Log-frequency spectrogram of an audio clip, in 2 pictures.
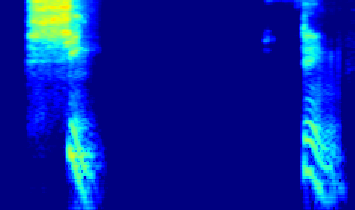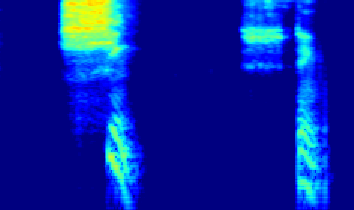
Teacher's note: when you see an X in the pinyin system, it makes a sound that sort of is between the S and the SH sound.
